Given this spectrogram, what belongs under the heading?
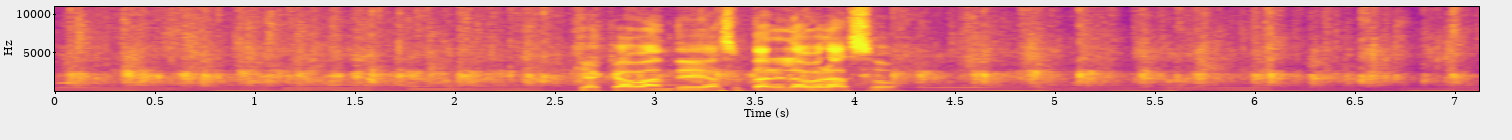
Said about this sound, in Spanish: Y este aplauso se lo damos a todas aquellas personas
